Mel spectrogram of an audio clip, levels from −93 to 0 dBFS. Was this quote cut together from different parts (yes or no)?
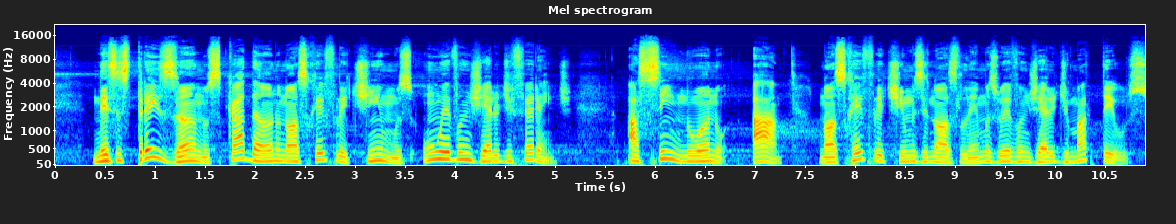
no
